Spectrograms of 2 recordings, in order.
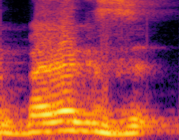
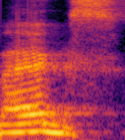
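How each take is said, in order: First: The word ends with a z sound. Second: The word ends with an s sound. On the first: The speaker calls it right. "एस का उच्चारण ज होता है" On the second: The speaker calls it wrong. "बहुत लोग पढ़ते हैं बैग्स। बैग्स नहीं है, गलत उच्चारण है।"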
